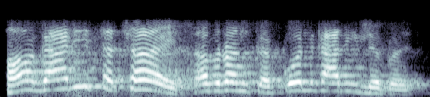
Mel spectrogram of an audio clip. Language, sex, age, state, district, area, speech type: Maithili, female, 60+, Bihar, Samastipur, rural, conversation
